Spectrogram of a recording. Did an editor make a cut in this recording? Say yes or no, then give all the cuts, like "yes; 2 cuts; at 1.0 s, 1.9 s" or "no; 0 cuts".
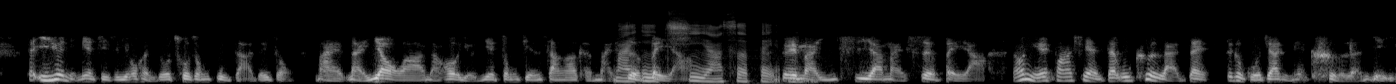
yes; 1 cut; at 12.2 s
